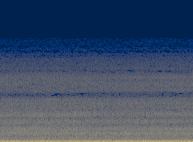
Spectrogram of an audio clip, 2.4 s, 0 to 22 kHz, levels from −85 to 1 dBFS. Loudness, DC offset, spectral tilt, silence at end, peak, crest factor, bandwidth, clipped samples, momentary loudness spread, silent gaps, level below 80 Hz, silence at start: -27 LUFS; under 0.1%; -5 dB/octave; 0 s; -12 dBFS; 12 dB; 14 kHz; under 0.1%; 1 LU; none; -26 dBFS; 0 s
